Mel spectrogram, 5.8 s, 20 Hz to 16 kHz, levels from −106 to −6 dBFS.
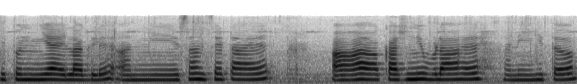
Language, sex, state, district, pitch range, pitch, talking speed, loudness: Marathi, female, Maharashtra, Mumbai Suburban, 220-240 Hz, 235 Hz, 135 wpm, -15 LUFS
